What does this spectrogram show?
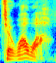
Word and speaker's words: Chihuahua: brand just a minute you're mispronouncing it's the chahua it's I chahua Chihuahua there you go all right thank you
